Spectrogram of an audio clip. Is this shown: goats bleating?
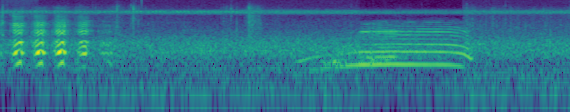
yes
